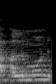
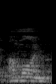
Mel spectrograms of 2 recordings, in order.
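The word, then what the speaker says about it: almond: भैया अल्मोंड दीजिएगा। बताइए अल्मोंड का ही प्रोनाउंसिएशन होता है। क्या हो जाएगा? अमोंड।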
